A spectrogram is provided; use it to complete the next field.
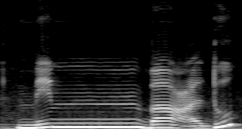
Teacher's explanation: نون ساکن کے بعد با آیا ہے تو یہاں بھی نون ساکن میم میں بدل جائے گا, اقلاب کا قاعدہ ہو جائے گا.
